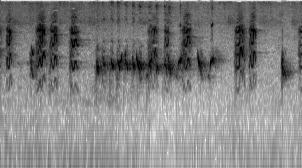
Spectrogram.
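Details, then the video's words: Yellow-vented bulbul lure call for bird hunting: a few sharp chirps, then a rapid bubbling trill of linked notes, followed by scattered squeaky calls. "Suara pikat burung trucukan"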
